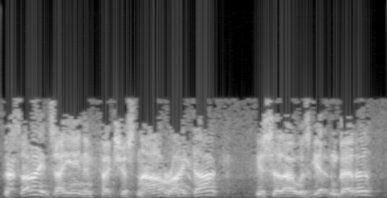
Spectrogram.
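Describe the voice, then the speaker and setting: A man's voice: on the high side, animated, moderate pace, slightly rough. An actor playing a chatty, whiny, ailing old American man in a hospital, in a 1970s radio drama. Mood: chatty, needling. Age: older. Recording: muffled, slightly noisy 1970s radio recording.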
